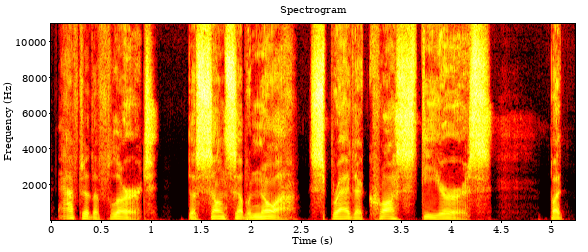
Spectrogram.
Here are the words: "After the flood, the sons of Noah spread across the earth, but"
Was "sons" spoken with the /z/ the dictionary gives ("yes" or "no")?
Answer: no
